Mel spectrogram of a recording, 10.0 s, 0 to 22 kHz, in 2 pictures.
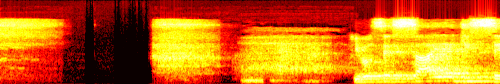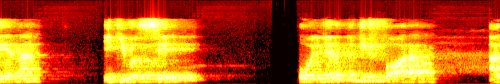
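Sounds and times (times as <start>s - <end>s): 
breathy exhale with a faint voiced edge: 0.0s - 0.7s, 1.5s - 3.5s
deep inhale: 0.0s - 0.7s, 1.5s - 3.5s, 9.4s - 9.9s
speech: 3.5s - 7.0s, 8.0s - 9.9s.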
